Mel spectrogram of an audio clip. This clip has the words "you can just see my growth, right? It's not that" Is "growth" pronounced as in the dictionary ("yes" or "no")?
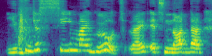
no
